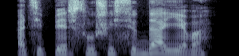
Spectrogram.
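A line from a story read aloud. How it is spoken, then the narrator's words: Furious, inhuman-sounding voice. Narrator (Russian): Произносит настолько зло, разъяренно, что на секунду мне кажется, этот голос нечеловеческий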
